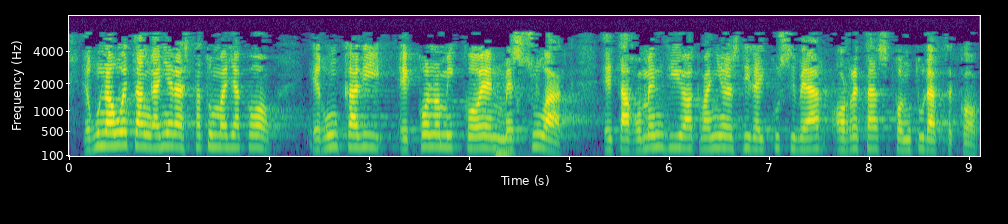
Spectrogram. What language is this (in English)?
Basque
